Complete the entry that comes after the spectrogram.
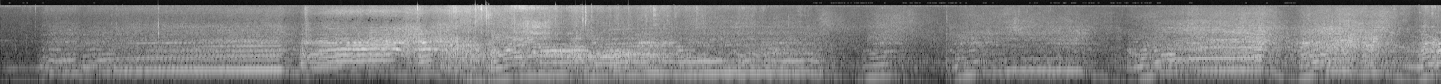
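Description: Small car's engine revving hard as it is driven around a course. Its pitch climbs and drops back again and again, with a sharp drop about six seconds in and quicker dips and rises in the second half.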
